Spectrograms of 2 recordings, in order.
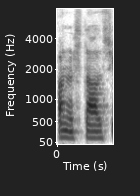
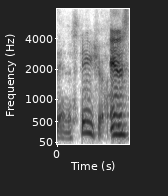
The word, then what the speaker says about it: Anastasia: if we're doing Russian pronunciation, because it's a Russian name, it's Anastasia. Anastasia. Right. But if it's American pronunciation, it's Anastasia.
